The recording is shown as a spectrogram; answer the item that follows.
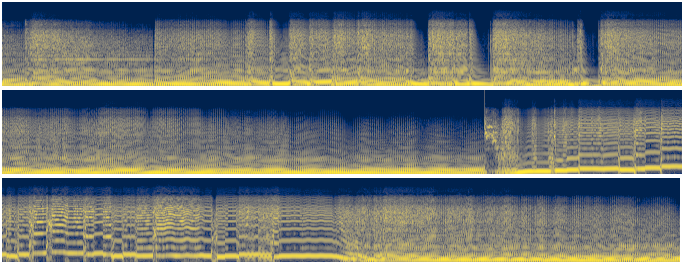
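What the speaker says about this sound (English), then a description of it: "Sounds very much like a continuation of the overdrive, very fuzzy, adds a lot of drive to the signal" Electric guitar played through the fuzzy, heavily driven distortion of a Blackstar Jared James Nichols amp plugin: sustained chords ring out, then a sliding, bending riff follows, continuous and loud with no voices.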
